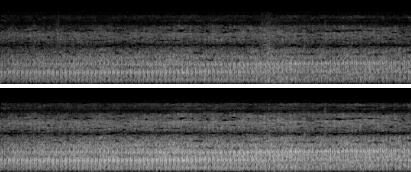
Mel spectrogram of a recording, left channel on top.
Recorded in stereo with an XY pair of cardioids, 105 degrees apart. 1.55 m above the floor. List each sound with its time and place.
0.0 s an engine running: 45° right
